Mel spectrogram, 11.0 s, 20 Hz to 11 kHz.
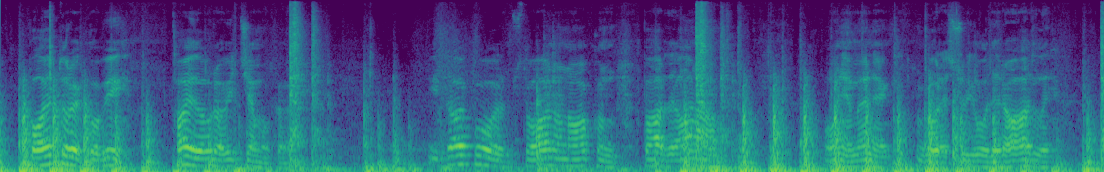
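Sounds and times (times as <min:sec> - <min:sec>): man talking: 0:00.2 - 0:03.1, 0:04.3 - 0:07.4, 0:08.2 - 0:10.7.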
